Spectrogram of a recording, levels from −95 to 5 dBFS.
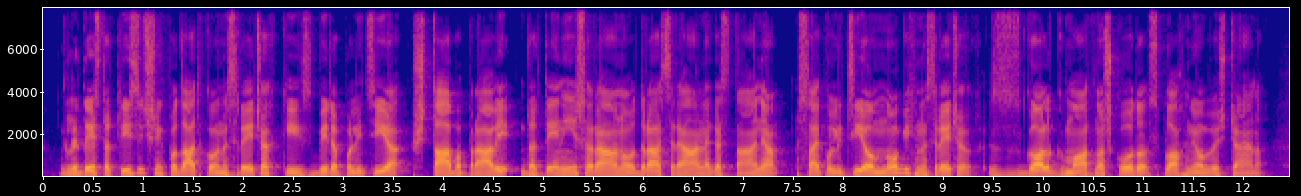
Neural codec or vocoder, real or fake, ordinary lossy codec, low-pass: none; real; none; none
